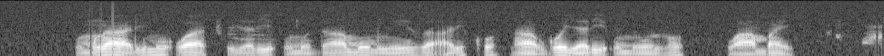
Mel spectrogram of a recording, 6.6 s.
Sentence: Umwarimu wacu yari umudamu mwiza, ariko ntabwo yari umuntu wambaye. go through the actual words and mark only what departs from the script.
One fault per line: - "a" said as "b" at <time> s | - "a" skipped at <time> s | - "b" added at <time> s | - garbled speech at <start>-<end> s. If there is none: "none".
none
